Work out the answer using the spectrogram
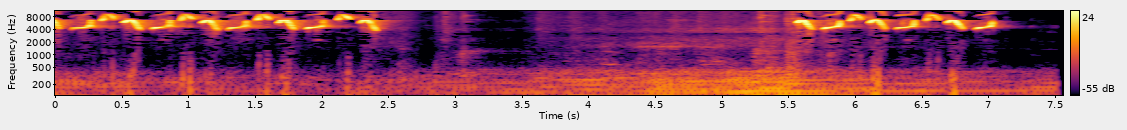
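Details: Cinereous Tit singing two bursts of rapid, high, repeated two-note phrases, sharp and ringing, separated by a few seconds of low background rumble.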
